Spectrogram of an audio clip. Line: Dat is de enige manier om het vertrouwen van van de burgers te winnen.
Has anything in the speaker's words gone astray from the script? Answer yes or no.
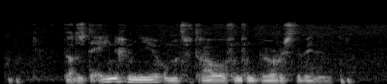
no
